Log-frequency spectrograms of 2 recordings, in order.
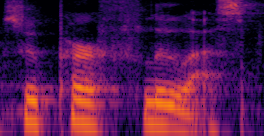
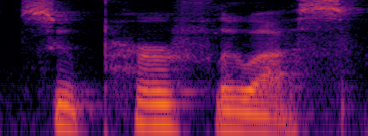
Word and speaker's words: superfluous: just make the error to make sure that we have that l sound in there flew us we have our tense ooh sound again and our relaxed schwa in the last syllable so i would recommend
